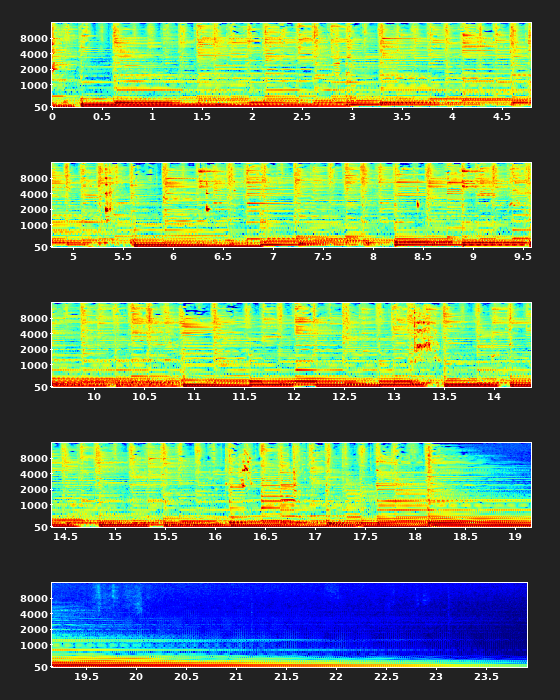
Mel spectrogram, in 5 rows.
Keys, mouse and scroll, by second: 0.2 click, 1.2 click, 2.0 click, 2.4 click, 2.8 click, 5.8 click, 8.0 click, 8.5-9.0 scroll up 1, 9.4 click, 9.7 right click, 10.6 click, 11.4-12.7 drag, 12.7-13.2 scroll down 4, 15.5-16.7 drag, 16.9 click, 17.8 click, 18.8-20.8 drag, 21.7-23.9 drag.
